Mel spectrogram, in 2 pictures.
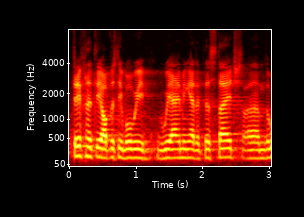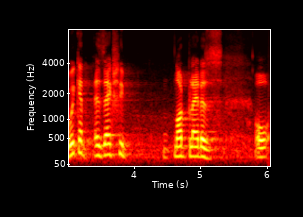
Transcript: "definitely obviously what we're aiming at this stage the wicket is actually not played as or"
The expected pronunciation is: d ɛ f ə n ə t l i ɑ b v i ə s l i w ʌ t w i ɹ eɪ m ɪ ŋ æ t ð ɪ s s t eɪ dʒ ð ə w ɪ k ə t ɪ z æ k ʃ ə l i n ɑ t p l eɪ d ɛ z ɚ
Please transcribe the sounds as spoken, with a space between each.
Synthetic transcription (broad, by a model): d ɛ f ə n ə t l i ɑ b v i ə s l i w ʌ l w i w eɪ m ɪ ŋ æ t ð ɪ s s t eɪ dʒ ð ə w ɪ k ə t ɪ z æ k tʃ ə l i n ɑ t p l eɪ d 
